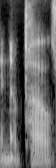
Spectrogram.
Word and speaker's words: Nepal: And also the fact that I knew I wanted to spend some more time in Nepal, or Nepal, depending on how you say it. – Yes. – The locals say Nepal. So we'll go with Nepal for now.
